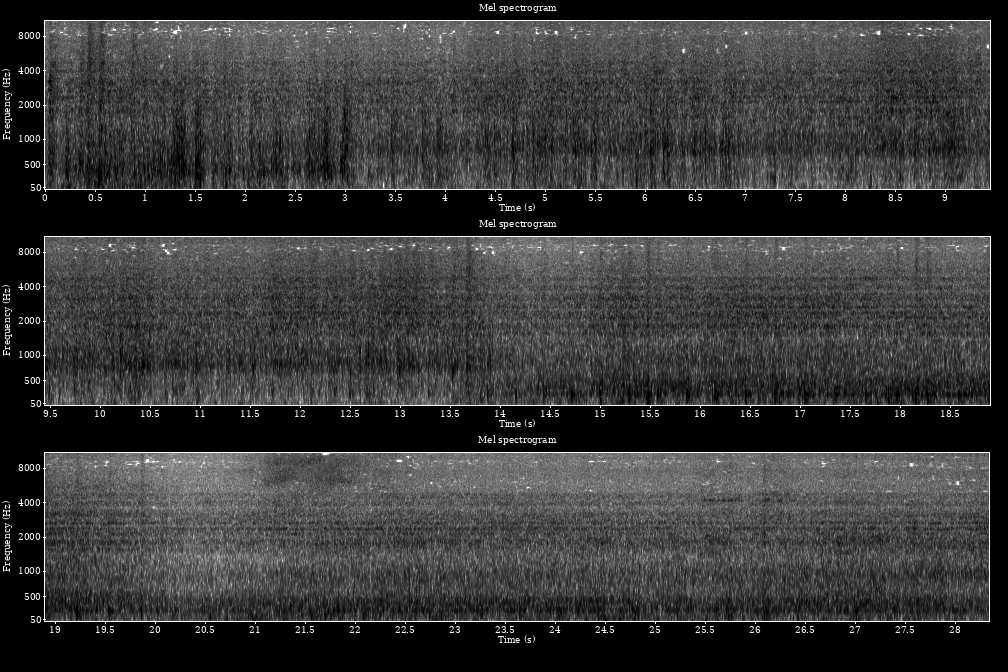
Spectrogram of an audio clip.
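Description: Indian Railways passenger train running on the line, heard from an open coach door: the wheels rumble and clatter over the rails. The running noise grows louder about halfway through, and a steady low hum sets in from then on.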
